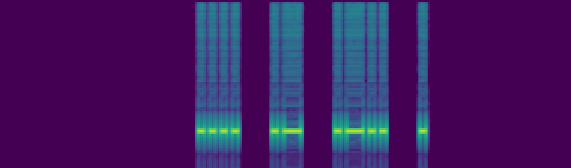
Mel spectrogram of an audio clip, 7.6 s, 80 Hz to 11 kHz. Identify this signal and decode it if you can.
Morse code, heard as a keyed tone, about 16 wpm, 800 Hz. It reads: H A L E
